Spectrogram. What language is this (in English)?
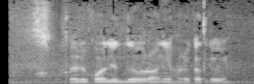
Pashto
